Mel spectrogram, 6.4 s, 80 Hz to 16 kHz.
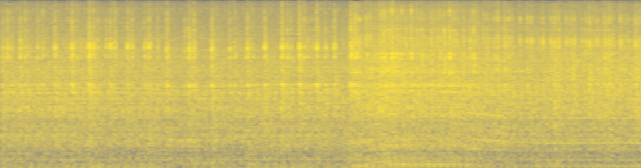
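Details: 1992 Ford Taurus, Vulcan V6 idling: harsh uneven clatter with constant gritty grinding, first occasional clattering now grinding; persists with alternator and serpentine belt removed, seems from right side in the block; cause unknown.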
